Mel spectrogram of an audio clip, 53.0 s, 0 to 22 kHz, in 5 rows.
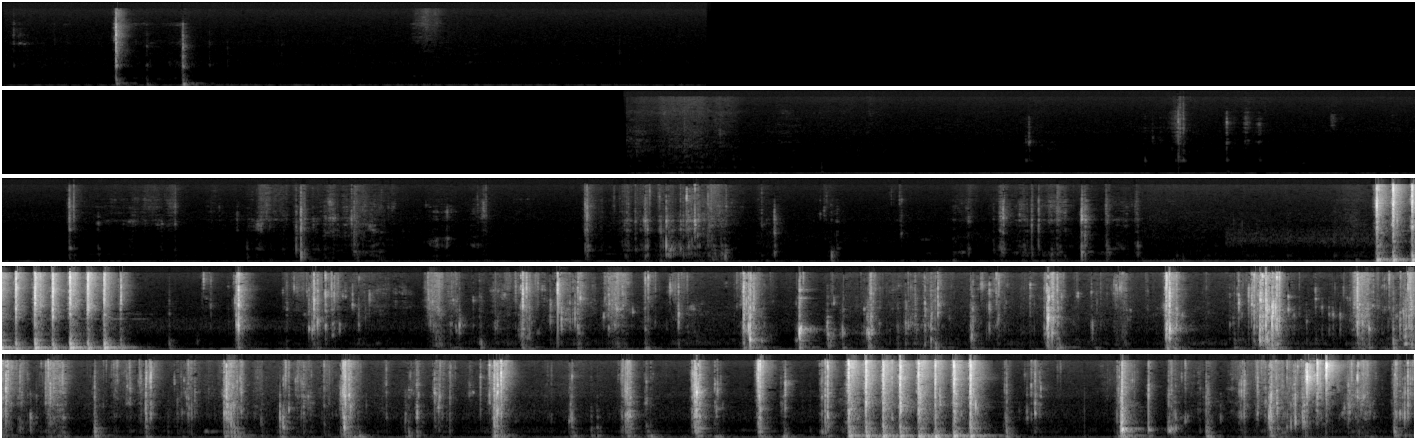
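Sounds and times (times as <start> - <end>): slime clicking and popping: 47.0 - 50.0, 51.8 - 52.9.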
